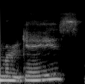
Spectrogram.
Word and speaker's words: merguez: It's lamb merguez sausage.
